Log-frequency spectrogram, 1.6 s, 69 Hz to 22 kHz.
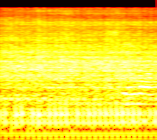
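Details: New Harbor Freight Predator 212 single-cylinder in a 1960s go kart, on first run with fresh oil during the warm-up/break-in cycle: even, steady chuff with no knocks, misses or surging; normal idle.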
